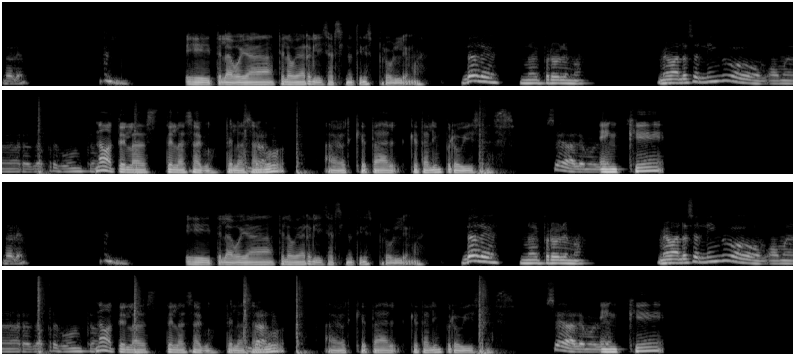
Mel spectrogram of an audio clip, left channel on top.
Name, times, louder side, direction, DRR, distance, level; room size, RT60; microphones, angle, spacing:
voice 1, 1.8-4.2 8.8-10.7 11.1-13.0 13.9-14.5, left 3 dB, 35° left, 0.5 m, -25 dB
voice 2, 4.6-5.9 6.6-8.9 10.3-10.7 13.3-14.1, right 2 dB, 30° right, 1.2 m, -28 dB
sound 1, 8.3-8.4 9.2-9.4 10.3-10.5 10.8-11.1 12.6-12.9, right 3 dB, 45° right, 1.7 m, -36 dB
head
